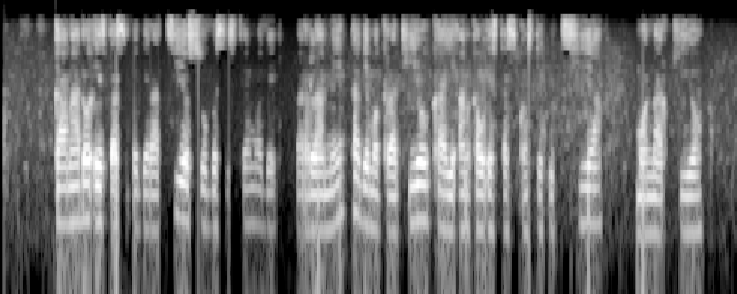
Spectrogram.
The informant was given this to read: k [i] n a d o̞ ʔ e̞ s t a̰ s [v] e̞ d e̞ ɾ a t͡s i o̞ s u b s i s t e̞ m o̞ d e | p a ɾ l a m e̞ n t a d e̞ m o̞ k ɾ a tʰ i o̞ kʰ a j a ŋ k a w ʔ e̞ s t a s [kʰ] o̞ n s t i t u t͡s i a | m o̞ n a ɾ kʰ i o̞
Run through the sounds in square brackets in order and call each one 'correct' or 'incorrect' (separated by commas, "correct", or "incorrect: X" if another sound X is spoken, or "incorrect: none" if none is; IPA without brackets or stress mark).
incorrect: a, incorrect: f, incorrect: k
